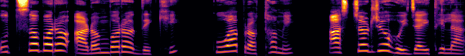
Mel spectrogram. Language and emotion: Odia, neutral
